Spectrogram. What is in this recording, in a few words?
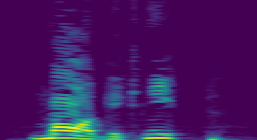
"stomach ache", Norwegian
